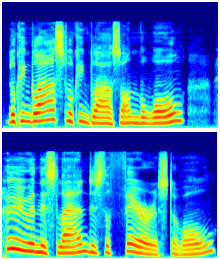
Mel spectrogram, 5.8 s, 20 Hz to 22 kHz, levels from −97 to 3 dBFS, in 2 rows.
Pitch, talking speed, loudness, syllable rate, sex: 210 Hz, 165 wpm, -16 LUFS, 3.7 syllables/s, male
